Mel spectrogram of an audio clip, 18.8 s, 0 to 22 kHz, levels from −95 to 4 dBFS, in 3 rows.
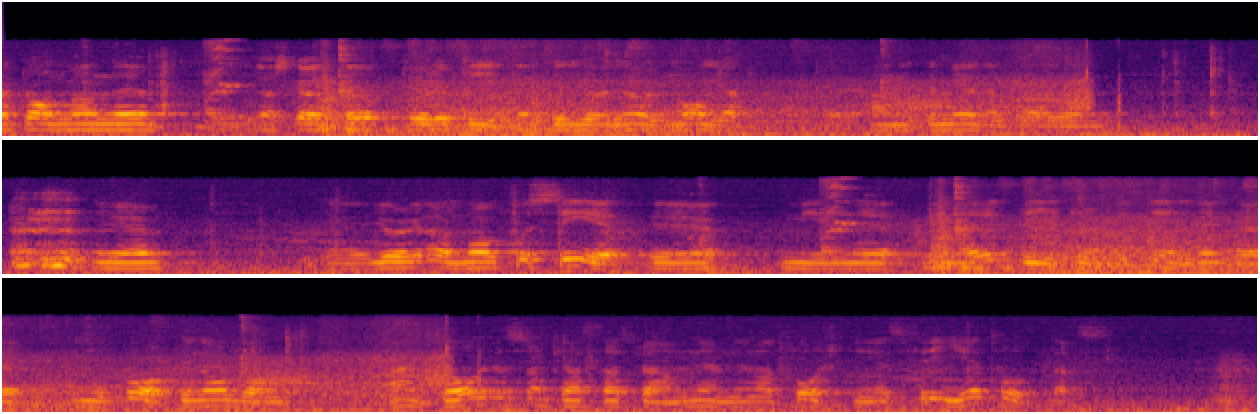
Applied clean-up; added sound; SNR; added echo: none; Sliding door; 8 dB; reverberation time 0.2 s.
